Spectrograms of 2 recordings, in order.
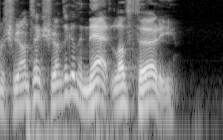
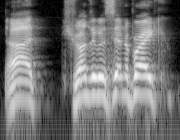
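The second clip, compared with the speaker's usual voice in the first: loud, high, re-energised score call; wide awake; 5 semitones higher, 5 dB louder than usual. Real, not acted. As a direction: announce it with a sudden jolt of energy. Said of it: "now I'm awake".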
